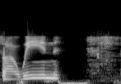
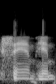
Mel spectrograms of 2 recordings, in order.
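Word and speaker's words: Samhain: is one of them they call it saen it's spelled s a m ha a i n looks like Sam him but it's really pronounced sawe it's a a scotch gelic word but anyway uh they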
